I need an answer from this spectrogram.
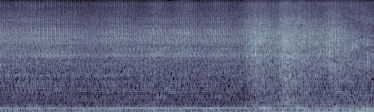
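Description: Car engine running as the car approaches along a gravel lane, with a steady hum that grows louder from about five seconds in.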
